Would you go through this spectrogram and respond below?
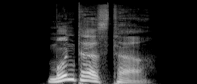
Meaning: inflection of munter: 1. strong/mixed nominative masculine singular superlative degree 2. strong genitive/dative feminine singular superlative degree 3. strong genitive plural superlative degree
- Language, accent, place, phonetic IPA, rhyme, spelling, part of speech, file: German, Germany, Berlin, [ˈmʊntɐstɐ], -ʊntɐstɐ, munterster, adjective, De-munterster.ogg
